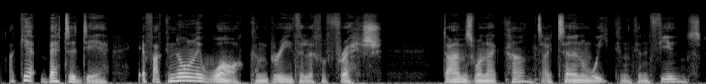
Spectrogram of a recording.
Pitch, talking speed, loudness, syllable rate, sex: 105 Hz, 195 wpm, -21 LUFS, 5.0 syllables/s, male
